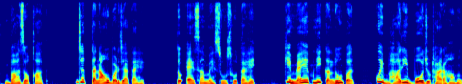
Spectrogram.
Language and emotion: Urdu, sad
